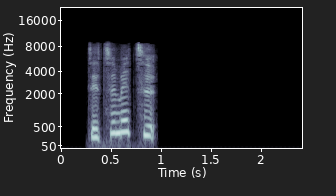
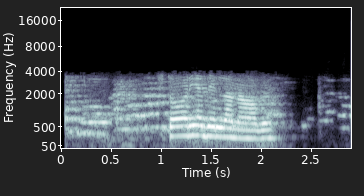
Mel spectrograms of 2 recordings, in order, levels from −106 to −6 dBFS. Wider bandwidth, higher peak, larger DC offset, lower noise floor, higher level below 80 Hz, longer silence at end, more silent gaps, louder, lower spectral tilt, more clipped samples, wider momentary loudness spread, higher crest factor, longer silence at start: first, 9 kHz vs 3.8 kHz; second, -16 dBFS vs -2 dBFS; neither; first, under -90 dBFS vs -41 dBFS; second, -72 dBFS vs -52 dBFS; first, 1.5 s vs 0.05 s; neither; second, -29 LUFS vs -14 LUFS; second, -3.5 dB/octave vs -11 dB/octave; neither; second, 7 LU vs 12 LU; first, 18 dB vs 12 dB; first, 0.3 s vs 0.05 s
